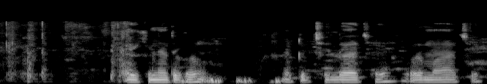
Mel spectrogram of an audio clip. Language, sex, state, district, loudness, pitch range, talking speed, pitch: Bengali, male, West Bengal, Malda, -25 LUFS, 110-115 Hz, 110 wpm, 110 Hz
